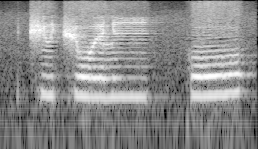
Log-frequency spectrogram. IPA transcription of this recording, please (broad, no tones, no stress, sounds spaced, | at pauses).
t͡ʃ ɨ t͡ʃ o ɪ̯ l iː kː o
